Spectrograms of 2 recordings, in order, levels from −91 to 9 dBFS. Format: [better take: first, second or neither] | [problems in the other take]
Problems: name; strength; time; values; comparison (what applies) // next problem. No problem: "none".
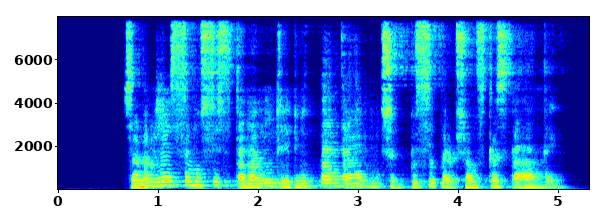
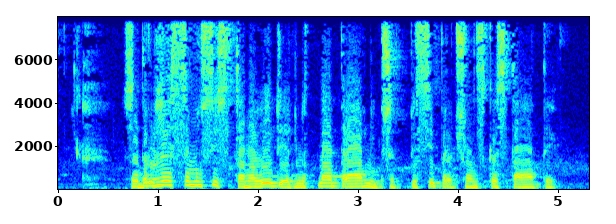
second | noise reduction (neural mask model DeepFilterNet 3)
